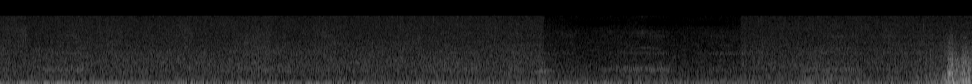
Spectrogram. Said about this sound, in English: I'm going to do a reset to stop the rain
